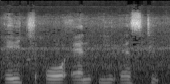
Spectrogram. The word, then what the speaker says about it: honest: will be wrong because some of the words like honest spelling is h-o-n-e-s-t but we do not pronounce h and it becomes honest so i cannot use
